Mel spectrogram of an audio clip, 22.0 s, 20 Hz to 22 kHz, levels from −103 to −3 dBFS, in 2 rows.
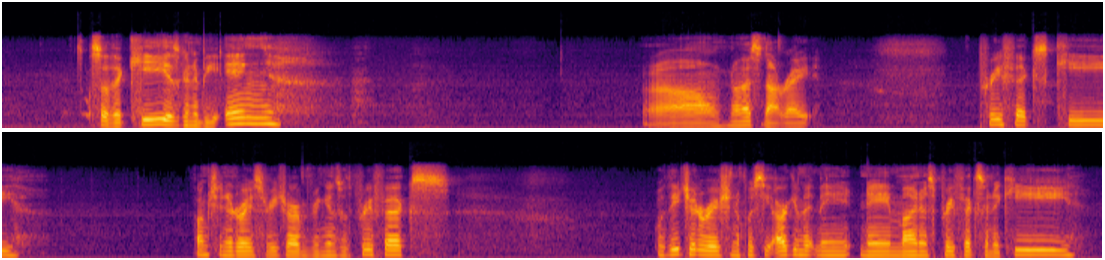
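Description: No technical faults can be heard anywhere in the audio, and the signal stays steady and intact throughout.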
